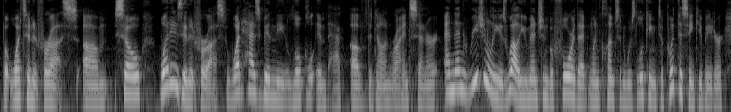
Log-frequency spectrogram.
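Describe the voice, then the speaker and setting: A woman interviewing on radio, asking measured, conversational questions on behalf of listeners. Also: on the low side, lively intonation, a little mellow.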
